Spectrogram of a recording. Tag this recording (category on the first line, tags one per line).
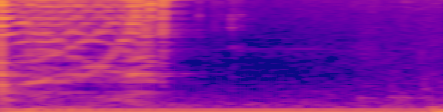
Sound effects > Objects / House appliances
Metal
ding
Trippy
Wobble
Clang
Vibrate
ting
Perc
FX
Foley
Beam
Klang
Vibration
SFX
metallic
